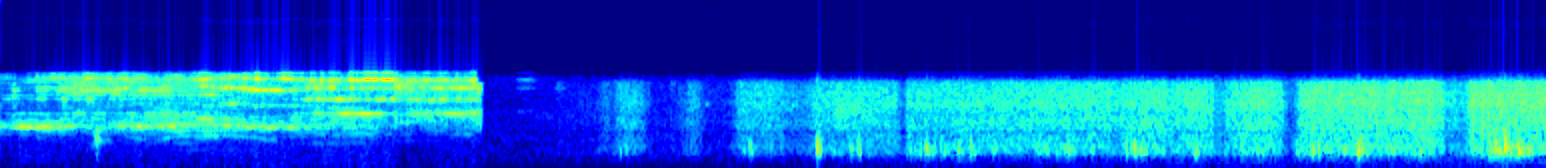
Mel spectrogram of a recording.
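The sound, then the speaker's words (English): An incoming phone call rings with a bright, tonal ringtone for about three seconds, then cuts off abruptly, leaving scattered rustling and handling noises. No one speaks. “Yeah, no, I had a phone call coming in.”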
